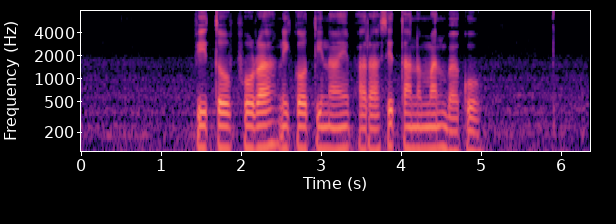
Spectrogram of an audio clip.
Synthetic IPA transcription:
pit̪opʰoɾanikot̪inaepaɾasɪt̪ːanəmanmba̤ko

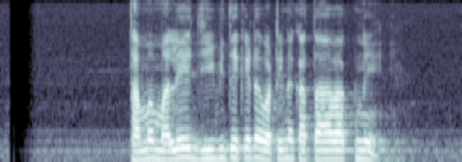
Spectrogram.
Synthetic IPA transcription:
t̪aməmaleːd͡ʒiːʋit̪ekəʈəʋaʈinəkat̪aːʋakne

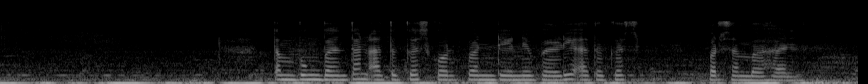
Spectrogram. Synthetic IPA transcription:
t̪əmbʊŋbant̪anat̪əɡaskɔrb̥andeneb̥aliʔat̪əɡ̥as | pərsəmbaɦan

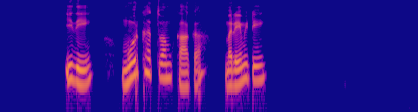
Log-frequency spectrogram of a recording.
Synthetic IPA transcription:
id̪i | muːɾkʰɐt̪ʋɐmkaːkɐ | mɐɾeːmiʈi

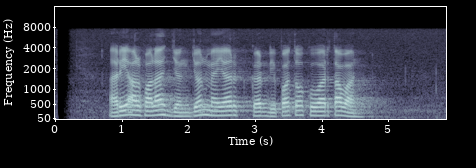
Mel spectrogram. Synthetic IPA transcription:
ʔaɾialpalahd͡ʒɨŋd͡ʒɔnmɛjərkɨrdipɔt̪ɔkuwart̪awan

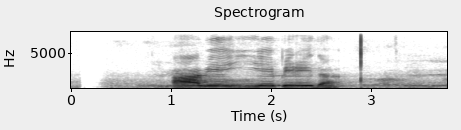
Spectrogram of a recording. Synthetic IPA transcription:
aːʋeːijeːpeɾed̪aː

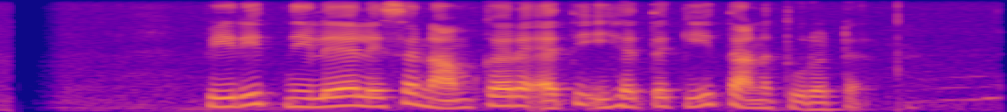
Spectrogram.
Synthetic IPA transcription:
piɾit̪niləjəlesənamkəɾəʔæt̪iʔiɦət̪əkiːt̪anət̪uɾəʈə̰

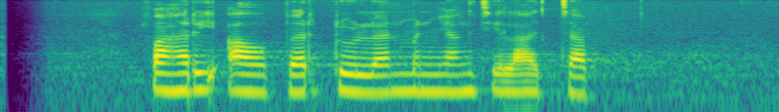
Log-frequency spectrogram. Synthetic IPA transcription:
faɦɾiʔalb̥ɛrd̪̥o̤lanmənjaŋt͡ʃila̰̥d͡ʒ̥a̤p̚

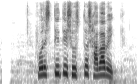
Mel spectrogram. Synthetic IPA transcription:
poɾist̪ʰit̪iʃust̪ʰoʃabʱabik

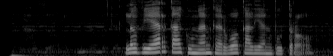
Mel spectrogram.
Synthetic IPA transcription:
ləfiɛrkaɡ̥ṳŋanɡ̥ä̤rwɔkalijanput̪ɾɔ̰

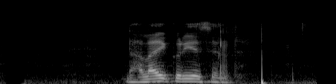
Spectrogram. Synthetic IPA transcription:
dʱalajkoɾijet͡ɕʰen

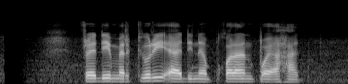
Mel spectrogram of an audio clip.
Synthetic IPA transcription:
fɾɛdimɛrkuɾiʔadinapə̥kɔɾanpɔaɦat̪̚

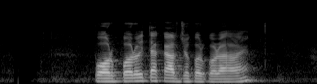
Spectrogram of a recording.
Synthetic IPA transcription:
pɔɾpɔɾojt̪akaɾd͡ʑokoɾkɔɾaɦɔe

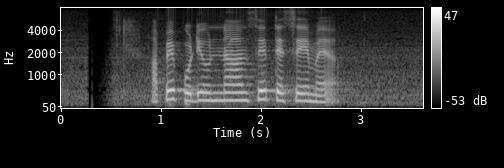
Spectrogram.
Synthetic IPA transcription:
ɐpepuɖiunːaɦanset̪ːeseːməjə̰

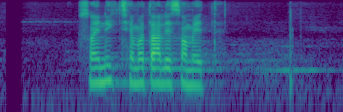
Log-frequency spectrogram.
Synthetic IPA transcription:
sʌjnik̚t͡sʰemʌt̪alesʌmet̪

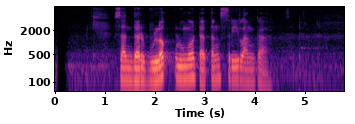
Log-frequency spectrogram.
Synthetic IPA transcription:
sand̪arbṳlɔk̚luŋɔɖ̥a̤t̪əŋsɾilaŋka

